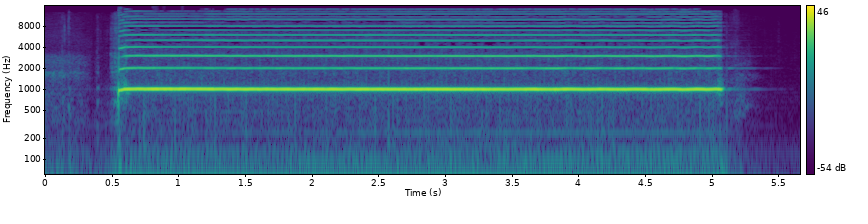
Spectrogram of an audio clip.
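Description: A saxophone plays a single high A-flat, fingered as G with the side C key added, holding one loud, steady, bright note for about four and a half seconds on its own.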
